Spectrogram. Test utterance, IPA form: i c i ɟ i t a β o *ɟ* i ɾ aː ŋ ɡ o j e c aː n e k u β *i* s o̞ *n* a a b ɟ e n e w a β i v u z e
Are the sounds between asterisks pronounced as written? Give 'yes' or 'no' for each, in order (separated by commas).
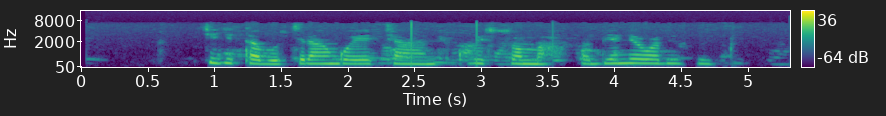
no, yes, no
